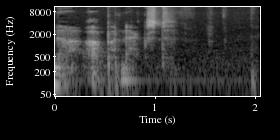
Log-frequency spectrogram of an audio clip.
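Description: A man's voice trailing off at the end of a sentence, followed by faint breaths and soft mouth noises for about a second, then near silence.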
